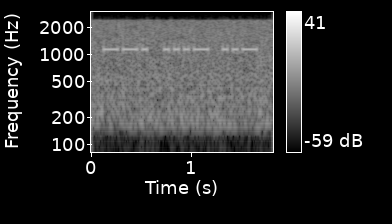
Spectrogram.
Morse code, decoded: GVU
